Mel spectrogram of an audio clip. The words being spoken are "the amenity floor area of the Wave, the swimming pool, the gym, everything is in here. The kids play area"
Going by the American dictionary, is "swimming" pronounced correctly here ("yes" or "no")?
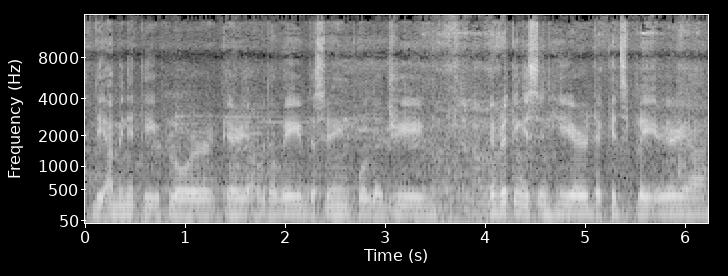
no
